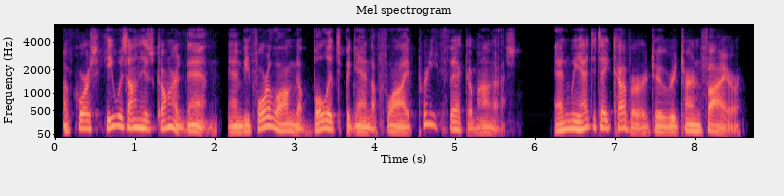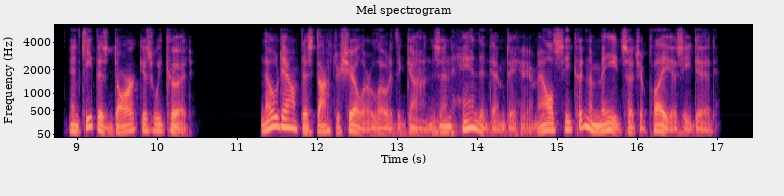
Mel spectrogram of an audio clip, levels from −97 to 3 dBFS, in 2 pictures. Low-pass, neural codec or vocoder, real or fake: 5.4 kHz; codec, 16 kHz, 4 kbps, FunCodec, trained on Chinese and English, 50 frames a second; fake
